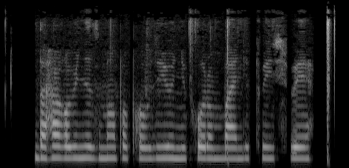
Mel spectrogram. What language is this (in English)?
Pashto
